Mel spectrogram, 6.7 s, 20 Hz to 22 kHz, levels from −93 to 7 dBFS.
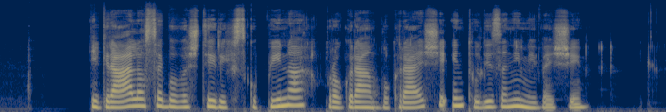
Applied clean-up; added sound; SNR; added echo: neural mask model DeepFilterNet 3.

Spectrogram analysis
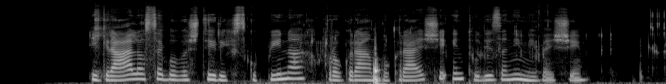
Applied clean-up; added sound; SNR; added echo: neural mask model Resemble Enhance denoiser.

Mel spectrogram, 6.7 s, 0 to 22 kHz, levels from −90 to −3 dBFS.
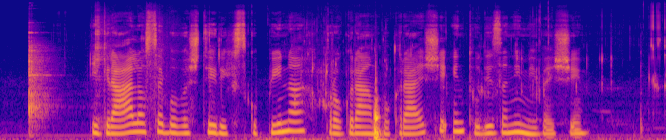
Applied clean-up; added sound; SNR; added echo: none; Fill (with liquid) / Glass; 7 dB; none.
